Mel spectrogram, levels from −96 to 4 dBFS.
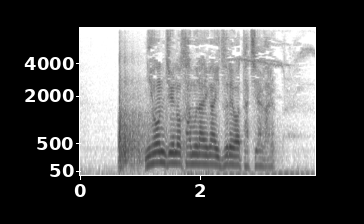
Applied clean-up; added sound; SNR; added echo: none; Fireworks; 8 dB; none.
